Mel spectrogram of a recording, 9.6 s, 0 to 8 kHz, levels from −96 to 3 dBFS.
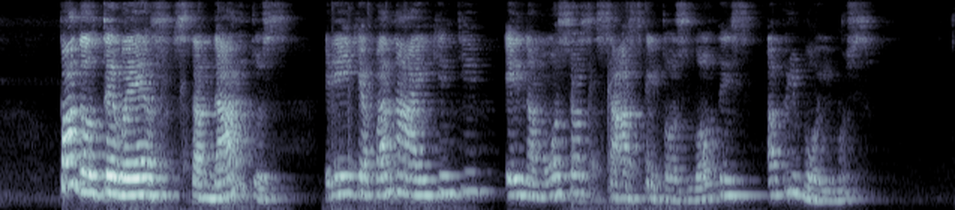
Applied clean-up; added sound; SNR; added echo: neural separator model SepFormer DNS4.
